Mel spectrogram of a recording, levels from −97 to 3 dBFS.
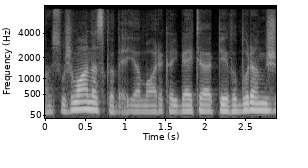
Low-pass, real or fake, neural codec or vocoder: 7.2 kHz; fake; codec, 16 kHz, 0.5 kbps, FunCodec, trained on Chinese and English, 25 frames a second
